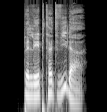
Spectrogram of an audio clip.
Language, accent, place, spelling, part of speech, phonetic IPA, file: German, Germany, Berlin, belebtet wieder, verb, [bəˌleːptət ˈviːdɐ], De-belebtet wieder.ogg
- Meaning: inflection of wiederbeleben: 1. second-person plural preterite 2. second-person plural subjunctive II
